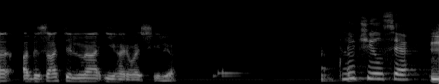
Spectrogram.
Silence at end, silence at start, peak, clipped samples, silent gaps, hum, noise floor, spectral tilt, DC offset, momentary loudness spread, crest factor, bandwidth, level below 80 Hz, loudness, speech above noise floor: 0 s; 0 s; -18 dBFS; under 0.1%; none; none; -75 dBFS; -3.5 dB/octave; under 0.1%; 19 LU; 18 dB; 14 kHz; -90 dBFS; -37 LUFS; 39 dB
